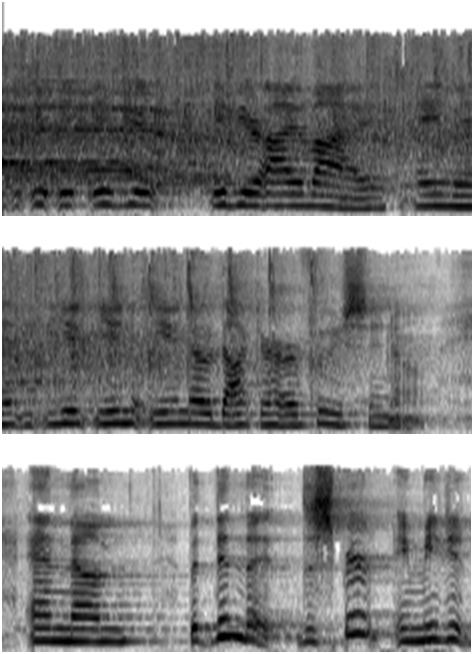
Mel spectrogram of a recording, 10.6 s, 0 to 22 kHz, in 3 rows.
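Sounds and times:
audience clapping: 0:00.0 - 0:06.2
speech: 0:00.2 - 0:10.5.

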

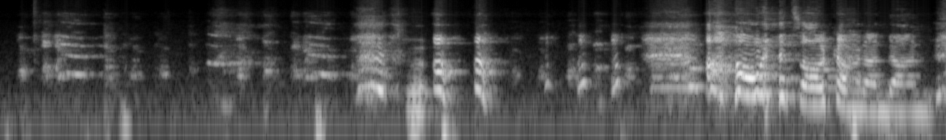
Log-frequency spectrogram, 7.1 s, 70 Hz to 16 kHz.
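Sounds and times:
chicken clucking and crowing: 0:00.0 - 0:05.2
faint steady hum: 0:00.0 - 0:07.0
speech: 0:03.0 - 0:03.5, 0:05.8 - 0:07.0.

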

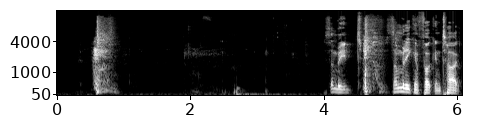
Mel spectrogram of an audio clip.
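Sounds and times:
person sneezing: 0:00.6 - 0:01.0
speech: 0:04.1 - 0:06.0.

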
